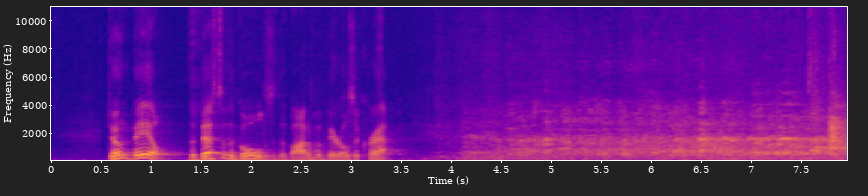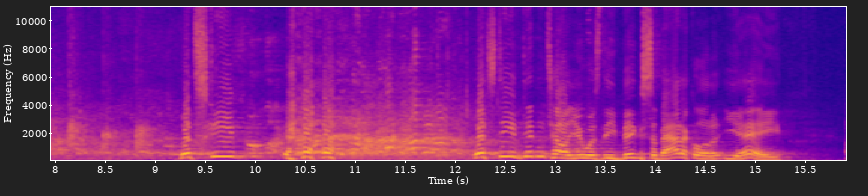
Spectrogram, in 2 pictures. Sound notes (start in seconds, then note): 3.8 laughter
